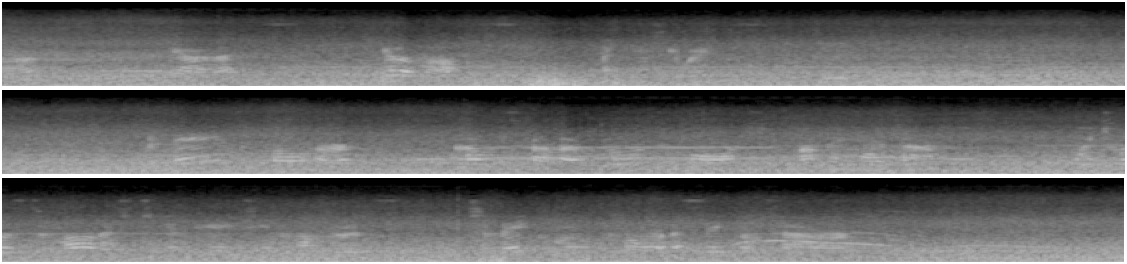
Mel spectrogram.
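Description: Tour boat's engine running with a steady low drone, with scattered voices over it.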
